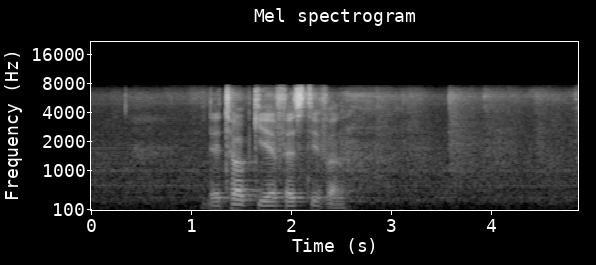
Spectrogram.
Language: South Ndebele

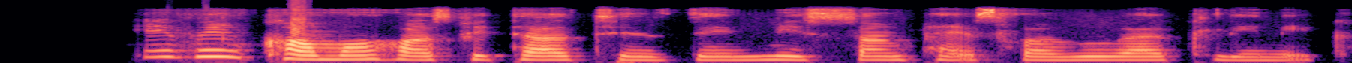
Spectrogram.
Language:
Nigerian Pidgin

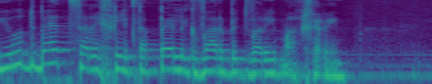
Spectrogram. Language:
Hebrew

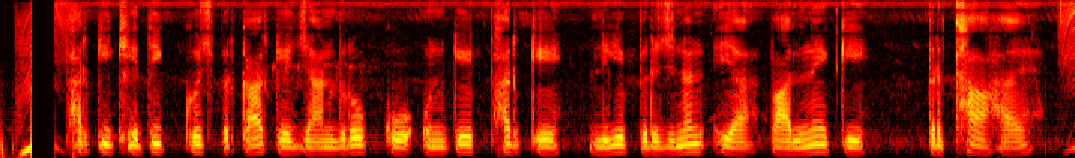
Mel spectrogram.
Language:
Hindi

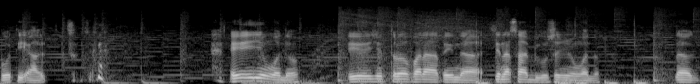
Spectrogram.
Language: Filipino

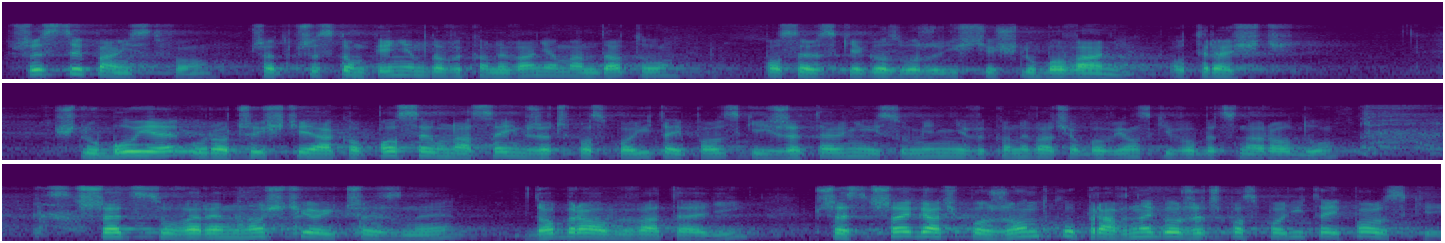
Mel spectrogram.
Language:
Polish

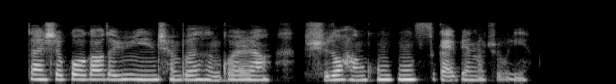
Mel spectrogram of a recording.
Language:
Chinese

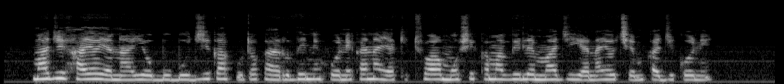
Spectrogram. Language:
Swahili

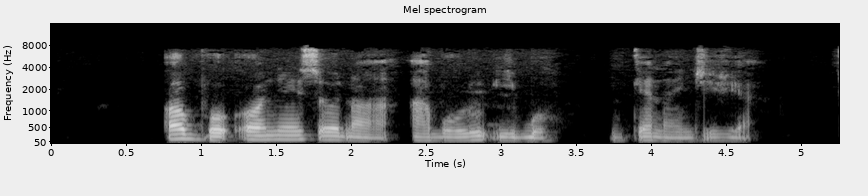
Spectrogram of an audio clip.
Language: Igbo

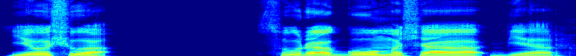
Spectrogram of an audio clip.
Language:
Hausa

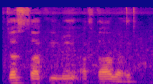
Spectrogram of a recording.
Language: Urdu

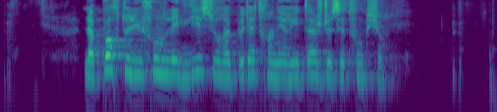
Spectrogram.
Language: French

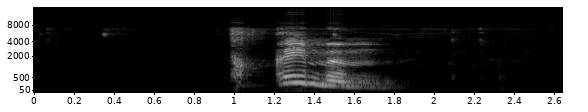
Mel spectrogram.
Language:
Kabyle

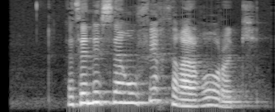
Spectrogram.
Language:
Kabyle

